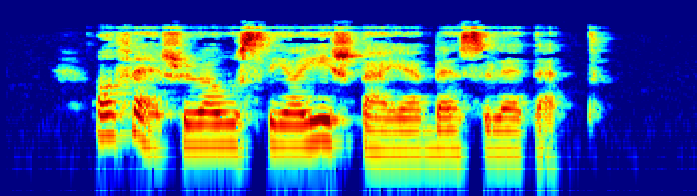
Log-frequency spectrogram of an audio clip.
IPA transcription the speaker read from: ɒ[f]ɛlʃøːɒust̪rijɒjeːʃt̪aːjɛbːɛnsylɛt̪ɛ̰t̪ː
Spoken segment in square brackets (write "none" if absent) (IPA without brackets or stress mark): f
